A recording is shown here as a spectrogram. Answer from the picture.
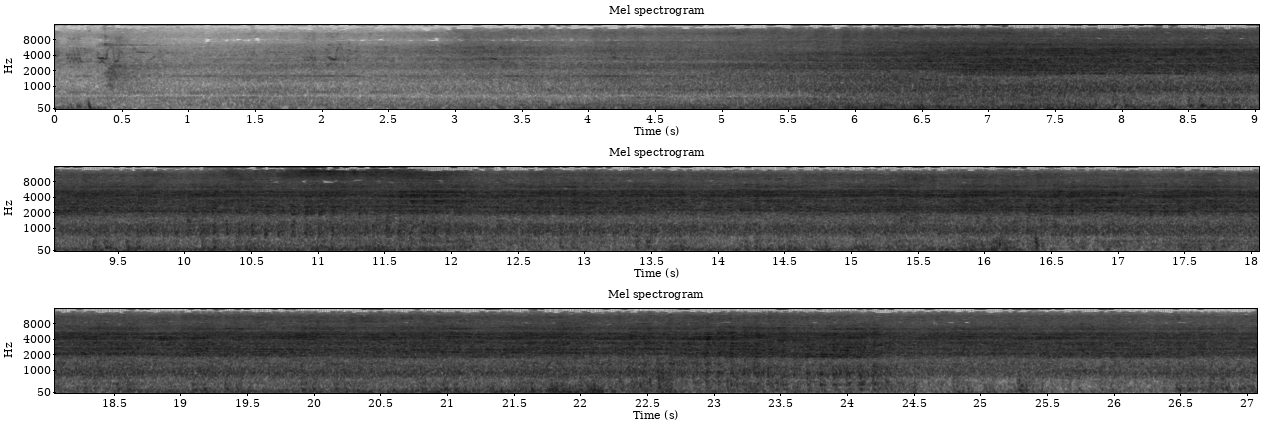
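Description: A train approaching, growing louder over about the first six seconds, then running past steadily on the rails.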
